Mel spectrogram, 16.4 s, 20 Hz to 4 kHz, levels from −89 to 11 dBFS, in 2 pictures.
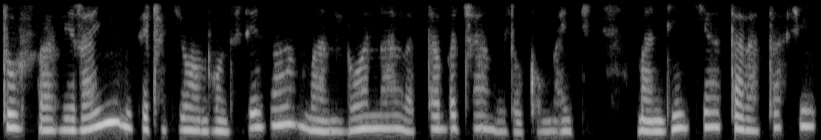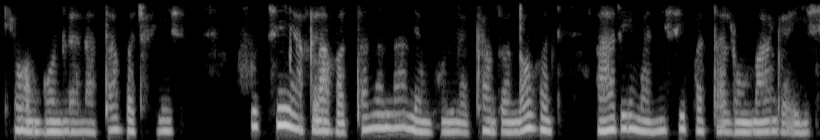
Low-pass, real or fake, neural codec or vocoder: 3.6 kHz; fake; vocoder, 44.1 kHz, 128 mel bands, Pupu-Vocoder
